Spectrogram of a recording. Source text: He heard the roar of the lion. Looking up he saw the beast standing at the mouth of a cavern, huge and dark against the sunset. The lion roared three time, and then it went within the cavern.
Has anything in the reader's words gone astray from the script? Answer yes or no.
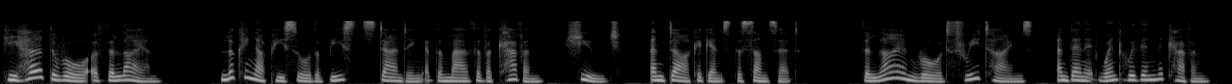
yes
